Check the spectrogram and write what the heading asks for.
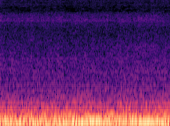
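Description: Truck's diesel engine and road noise heard from inside the cab while driving, a steady low drone.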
